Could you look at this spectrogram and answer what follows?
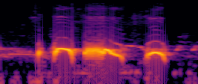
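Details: Spotted dove (tekukur) song played as a lure to make other doves sing: a low, mellow cooing phrase of a short note, two drawn-out arched coos and a final rounded coo, in a quiet setting.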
